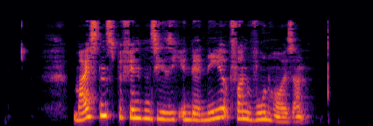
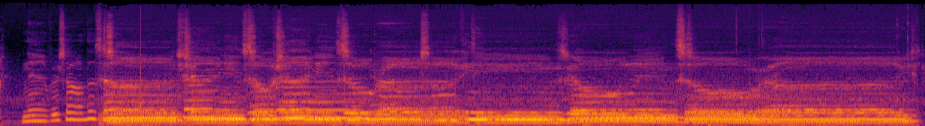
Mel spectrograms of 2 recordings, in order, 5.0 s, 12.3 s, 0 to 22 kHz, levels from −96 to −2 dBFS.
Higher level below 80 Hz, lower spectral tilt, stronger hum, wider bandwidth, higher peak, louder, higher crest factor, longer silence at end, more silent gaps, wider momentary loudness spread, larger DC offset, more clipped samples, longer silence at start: second, -74 dBFS vs -46 dBFS; second, -4 dB/octave vs -7.5 dB/octave; neither; second, 12 kHz vs 17.5 kHz; first, -6 dBFS vs -10 dBFS; about the same, -24 LUFS vs -24 LUFS; first, 18 dB vs 12 dB; first, 0.9 s vs 0.05 s; neither; first, 10 LU vs 6 LU; neither; neither; first, 0.75 s vs 0 s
